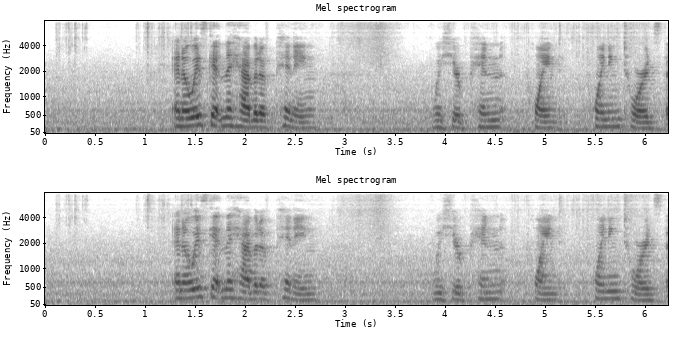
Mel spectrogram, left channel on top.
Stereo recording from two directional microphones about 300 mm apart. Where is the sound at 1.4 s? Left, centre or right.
Left.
